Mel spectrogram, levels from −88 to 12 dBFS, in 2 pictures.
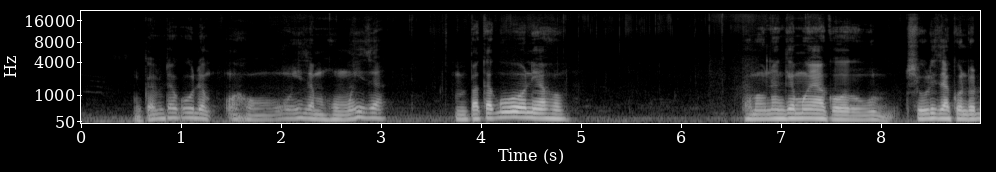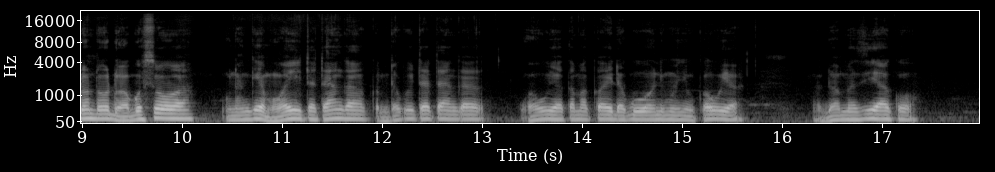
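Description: No technical faults are audible.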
